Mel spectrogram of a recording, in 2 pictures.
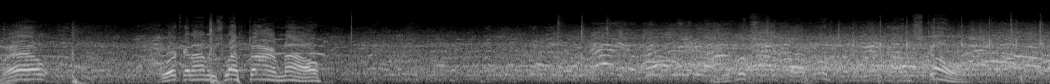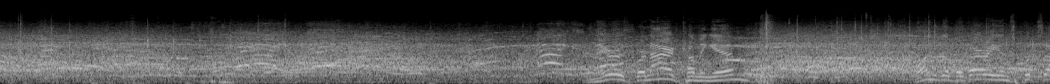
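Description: A large indoor arena crowd clamours and shouts.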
